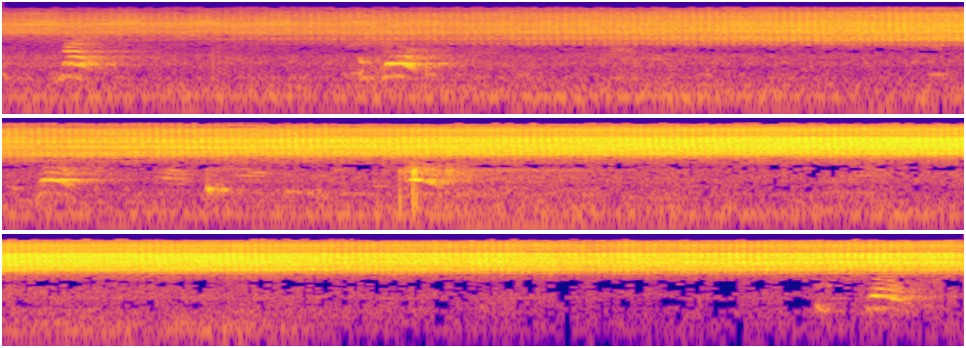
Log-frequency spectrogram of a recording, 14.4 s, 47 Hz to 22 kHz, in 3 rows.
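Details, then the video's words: Cicada chorus recorded in Broken Arrow, Oklahoma, in August 2020: a dense, hissing buzz that swells steadily louder and holds high and continuous, with a few faint, brief lower calls scattered through the first seconds. "Cicada Chorus"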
